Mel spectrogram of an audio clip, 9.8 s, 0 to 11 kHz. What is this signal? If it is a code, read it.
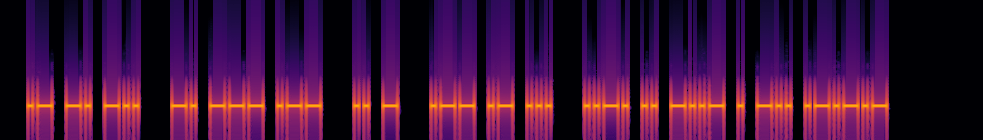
Morse code, heard as a keyed tone, about 25 wpm, 700 Hz. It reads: AND NOW IT WAS FIXED.
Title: Sentences from Top 1100 Words 25wpm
